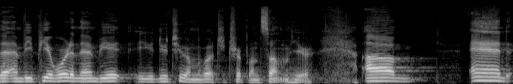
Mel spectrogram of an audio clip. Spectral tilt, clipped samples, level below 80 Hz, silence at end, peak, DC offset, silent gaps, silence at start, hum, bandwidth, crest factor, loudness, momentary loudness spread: -6.5 dB/octave; under 0.1%; -58 dBFS; 0 s; -4 dBFS; under 0.1%; none; 0 s; none; 16 kHz; 16 dB; -19 LUFS; 12 LU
